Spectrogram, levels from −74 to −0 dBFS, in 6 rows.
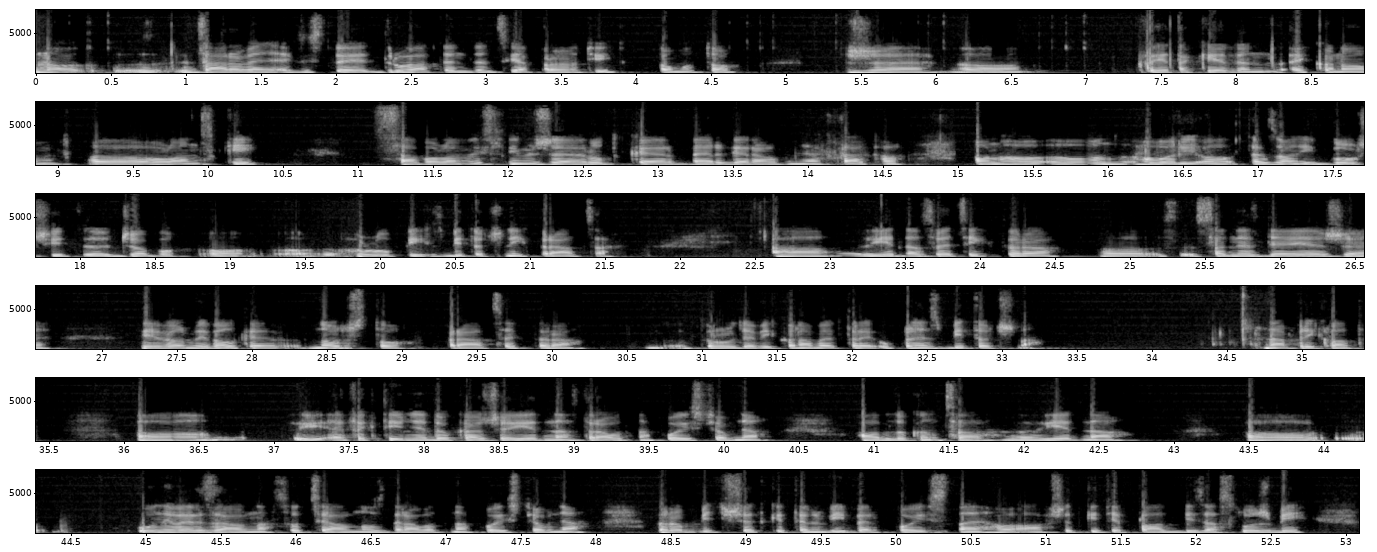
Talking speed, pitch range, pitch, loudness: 95 wpm, 110-130 Hz, 120 Hz, -18 LUFS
